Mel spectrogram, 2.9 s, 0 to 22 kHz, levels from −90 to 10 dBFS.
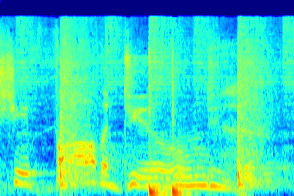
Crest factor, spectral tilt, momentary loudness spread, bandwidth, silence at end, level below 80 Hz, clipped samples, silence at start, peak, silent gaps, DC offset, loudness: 18 dB; -3.5 dB/octave; 5 LU; 16.5 kHz; 0 s; -24 dBFS; under 0.1%; 0 s; 0 dBFS; none; under 0.1%; -19 LUFS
